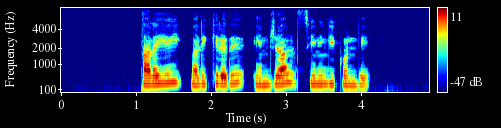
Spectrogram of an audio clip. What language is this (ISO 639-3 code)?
tam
